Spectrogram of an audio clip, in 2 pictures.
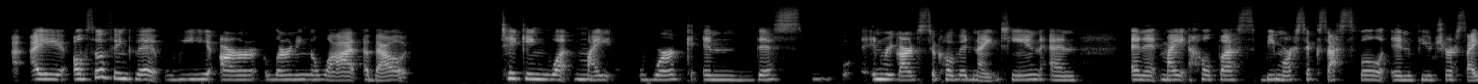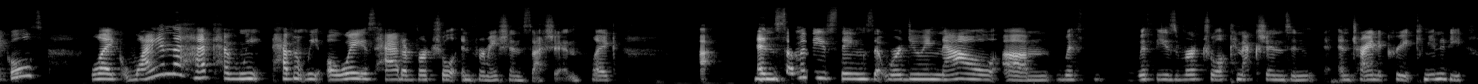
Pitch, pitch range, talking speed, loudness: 225 Hz, 210-245 Hz, 140 wpm, -25 LUFS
